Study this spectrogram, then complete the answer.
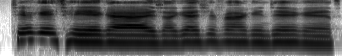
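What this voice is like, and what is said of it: Imitates another person's voice. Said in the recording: “even do the tickets voice ... I can't do it like him”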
